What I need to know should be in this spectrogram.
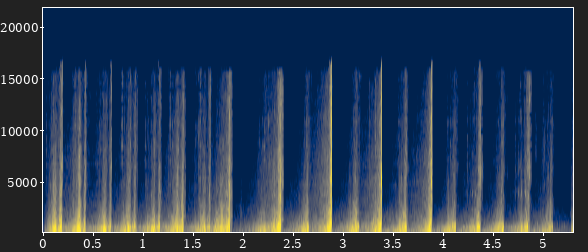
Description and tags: This is the sound of a muted electric keyboard, and the sound has been reversed.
